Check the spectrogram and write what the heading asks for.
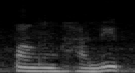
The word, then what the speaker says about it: panghalip: So, pronoun or panghalip in Tagalog. Pronoun is panghalip. First syllable, pang. Second syllable, ha. Third syllable, lip. Panghalip. The first syllable has the accent.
